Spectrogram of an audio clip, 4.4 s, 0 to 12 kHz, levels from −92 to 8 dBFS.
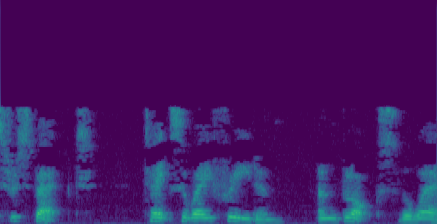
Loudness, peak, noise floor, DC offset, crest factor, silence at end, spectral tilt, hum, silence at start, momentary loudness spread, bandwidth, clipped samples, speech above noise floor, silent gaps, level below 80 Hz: -35 LUFS; -18 dBFS; -69 dBFS; under 0.1%; 18 dB; 0 s; -3 dB/octave; none; 0 s; 17 LU; 6.4 kHz; under 0.1%; 35 dB; none; -78 dBFS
